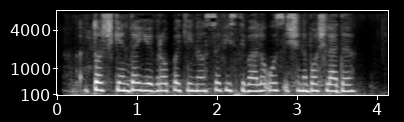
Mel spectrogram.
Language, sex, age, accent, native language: Uzbek, female, 18-24, Toshkent viloyati, Uzbek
